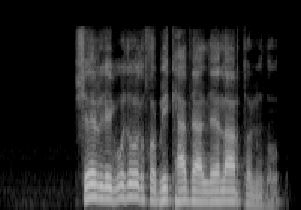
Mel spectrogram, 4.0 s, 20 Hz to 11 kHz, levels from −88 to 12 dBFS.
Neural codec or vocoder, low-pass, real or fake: codec, 16 kHz, 1 kbps, FunCodec, trained on LibriTTS, 50 frames a second; 7.2 kHz; fake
